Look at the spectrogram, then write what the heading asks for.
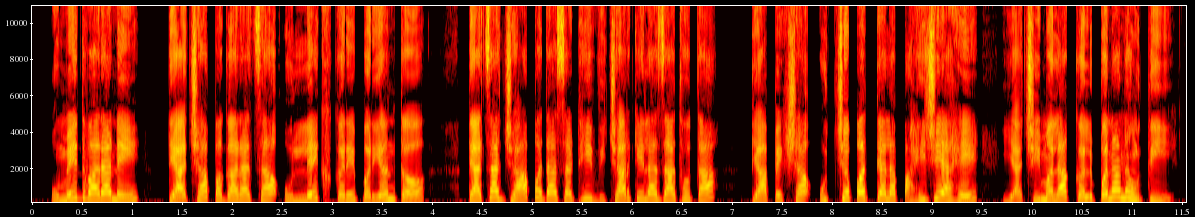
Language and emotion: Marathi, surprised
